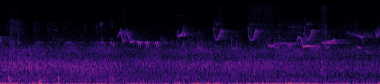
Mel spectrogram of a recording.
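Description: Small birds chirping, short high calls sweeping up or down, several in the later part, over a steady low rumble.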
